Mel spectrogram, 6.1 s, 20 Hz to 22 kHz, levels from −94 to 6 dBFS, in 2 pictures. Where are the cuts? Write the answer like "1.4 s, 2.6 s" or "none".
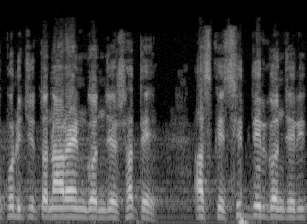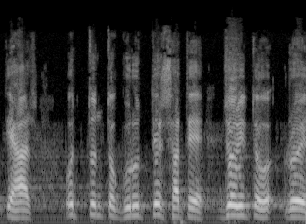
5.2 s

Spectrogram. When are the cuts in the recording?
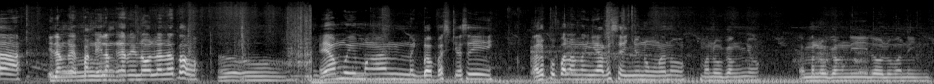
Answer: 3.0 s, 5.1 s

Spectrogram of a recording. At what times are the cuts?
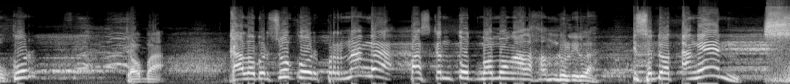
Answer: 6.3 s

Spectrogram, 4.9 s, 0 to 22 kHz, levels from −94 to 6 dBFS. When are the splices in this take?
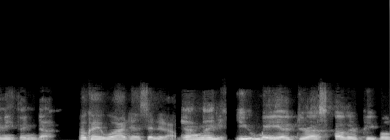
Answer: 2.2 s, 2.9 s

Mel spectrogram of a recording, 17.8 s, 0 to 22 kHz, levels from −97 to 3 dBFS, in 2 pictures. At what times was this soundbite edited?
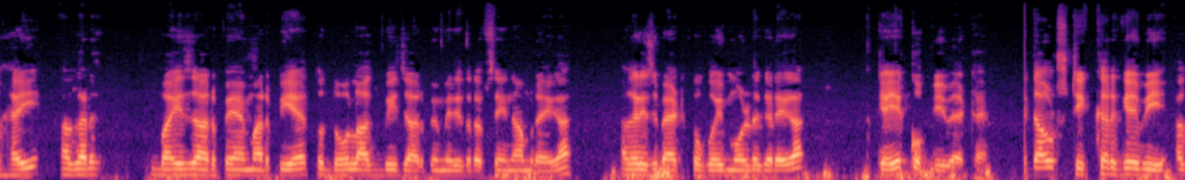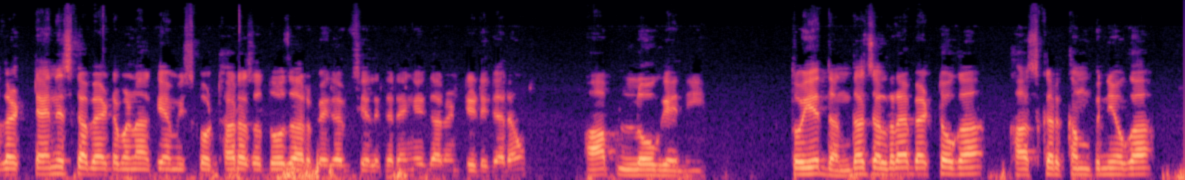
7.7 s

